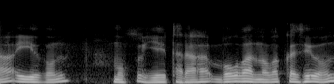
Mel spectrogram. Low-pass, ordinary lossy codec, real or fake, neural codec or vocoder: 7.2 kHz; none; fake; codec, 16 kHz, 0.8 kbps, ZipCodec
